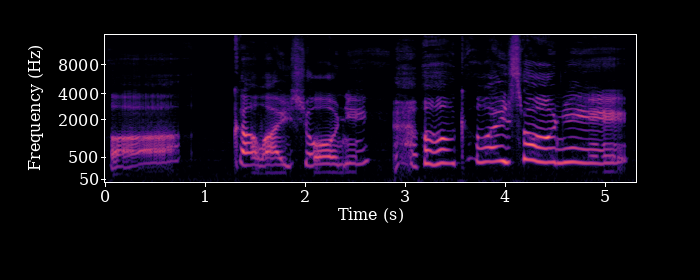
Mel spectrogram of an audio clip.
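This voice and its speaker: A man voicing a gentle, tender-hearted old man in a storybook tale, plaintive and emotional in his delivery. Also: very high voice, fairly even intonation, gravelly, no room sound, pitched above the performer's own voice, full character voice. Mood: sorrowful, tearful. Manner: plaintive, emotional, drawn-out pleading.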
